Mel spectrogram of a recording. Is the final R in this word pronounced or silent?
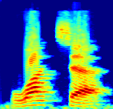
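silent. The final R is silent; the vowel is lengthened. This is the British way of saying it. "em inglês britânico, em vários casos, você não pronuncia o R diretamente, você só alonga a vogal"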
